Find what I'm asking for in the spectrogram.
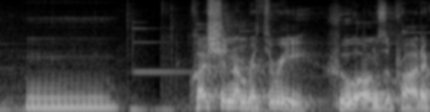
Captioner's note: humming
